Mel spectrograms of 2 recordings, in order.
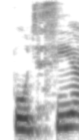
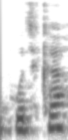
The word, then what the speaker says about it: Boudica: So this third, possibly fourth time in Britain, Boadicea or Boudica, however you want to pronounce it, is at her height.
